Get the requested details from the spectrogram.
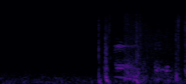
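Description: A sniper rifle fires a loud shot that echoes briefly.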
